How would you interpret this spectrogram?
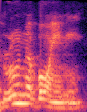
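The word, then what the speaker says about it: Brú na Bóinne: yes yes so and they they call it Bruna boini is what they how they say it when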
